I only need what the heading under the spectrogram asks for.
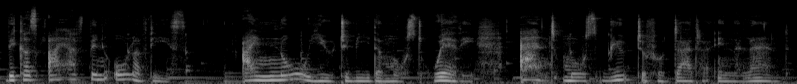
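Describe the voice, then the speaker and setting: Woman voicing a calm, regal snake king. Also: sits low, a little slow, soft background music. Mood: solemn, tender.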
